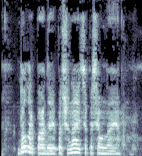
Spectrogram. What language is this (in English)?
Belarusian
